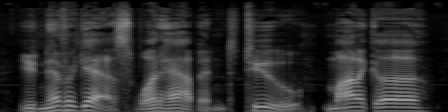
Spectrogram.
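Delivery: put-on calm, soothing true-crime narrator voice. Describing the voice heard every night at bedtime, imitating a soothing true-crime narrator. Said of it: "The Voice is always soothing".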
